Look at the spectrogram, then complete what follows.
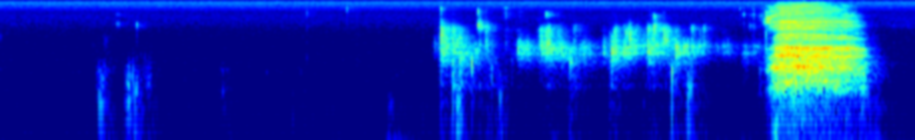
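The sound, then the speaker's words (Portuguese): A few small slurping sips of whisky and soft wet mouth sounds, followed by a loud, breathy exhale of satisfaction at the end. “Deixa eu tomar mais um golinho do, do meu whisky aqui.”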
